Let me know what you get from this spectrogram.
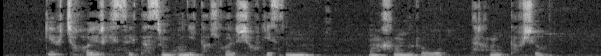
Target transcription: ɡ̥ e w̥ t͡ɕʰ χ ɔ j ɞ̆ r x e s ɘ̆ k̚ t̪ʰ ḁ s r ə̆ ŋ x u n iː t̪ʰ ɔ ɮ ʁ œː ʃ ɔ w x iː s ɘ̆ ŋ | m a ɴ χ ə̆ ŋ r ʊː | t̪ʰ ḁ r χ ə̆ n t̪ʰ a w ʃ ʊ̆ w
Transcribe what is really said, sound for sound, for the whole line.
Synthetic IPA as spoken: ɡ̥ e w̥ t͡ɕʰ χ ɔ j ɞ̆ r x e s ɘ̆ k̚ t̪ʰ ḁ s r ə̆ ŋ x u n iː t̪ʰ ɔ ɮ ʁ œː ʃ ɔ w x iː s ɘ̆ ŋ | m a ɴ χ ə̆ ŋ r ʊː | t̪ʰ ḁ r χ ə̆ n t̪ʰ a w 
